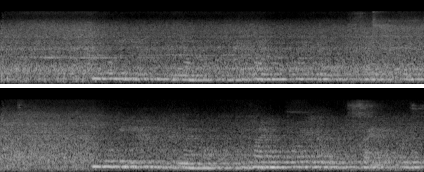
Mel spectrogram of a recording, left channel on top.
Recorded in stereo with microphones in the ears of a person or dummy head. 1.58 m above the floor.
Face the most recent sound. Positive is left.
turn(degrees=-10)  # may be behind; listen again after turning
